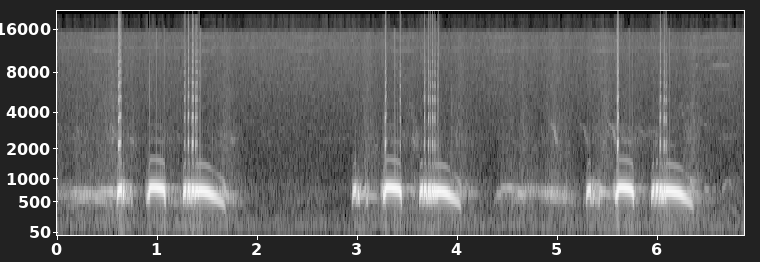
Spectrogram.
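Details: Auspicious spotted dove in "liu tan" style, recorded live: three repeated cooing phrases roughly two and a half seconds apart, each a brief note, a flat held coo and a long falling coo, with quiet murmurs before each.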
